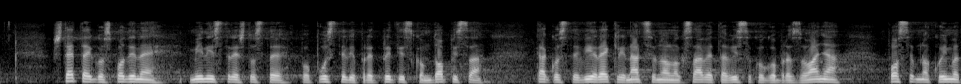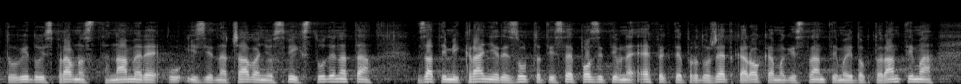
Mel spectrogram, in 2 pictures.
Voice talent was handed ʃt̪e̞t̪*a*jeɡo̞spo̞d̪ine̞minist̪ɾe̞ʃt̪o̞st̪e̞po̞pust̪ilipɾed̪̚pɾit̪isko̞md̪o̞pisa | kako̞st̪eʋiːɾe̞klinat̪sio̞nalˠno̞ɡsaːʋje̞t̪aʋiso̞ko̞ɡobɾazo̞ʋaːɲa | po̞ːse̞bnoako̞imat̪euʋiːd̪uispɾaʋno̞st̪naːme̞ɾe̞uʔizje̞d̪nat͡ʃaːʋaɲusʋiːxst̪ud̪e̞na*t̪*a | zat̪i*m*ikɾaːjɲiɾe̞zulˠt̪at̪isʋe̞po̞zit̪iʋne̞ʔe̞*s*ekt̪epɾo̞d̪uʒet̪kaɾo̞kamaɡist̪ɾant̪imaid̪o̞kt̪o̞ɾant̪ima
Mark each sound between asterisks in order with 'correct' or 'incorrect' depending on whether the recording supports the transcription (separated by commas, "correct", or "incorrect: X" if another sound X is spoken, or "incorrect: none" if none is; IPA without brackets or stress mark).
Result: correct, correct, correct, incorrect: f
